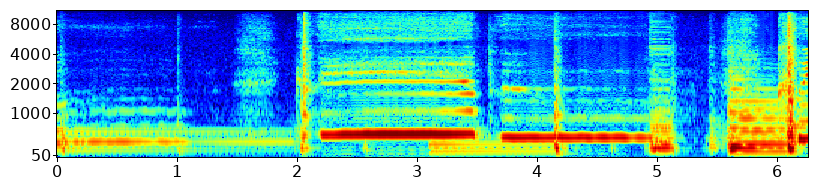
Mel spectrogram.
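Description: Acoustic guitar strumming sustained chords under a singer humming long held notes. It dips quieter for about a second before a strum brings in the next note.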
